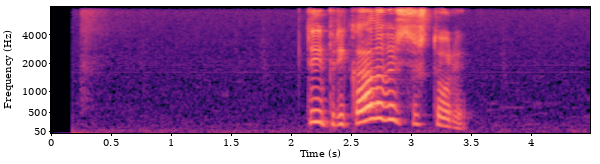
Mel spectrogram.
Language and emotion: Russian, angry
